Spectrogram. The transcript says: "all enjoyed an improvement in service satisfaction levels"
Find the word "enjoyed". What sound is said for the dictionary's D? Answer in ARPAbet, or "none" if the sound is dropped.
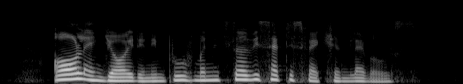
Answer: D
